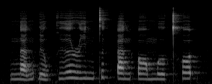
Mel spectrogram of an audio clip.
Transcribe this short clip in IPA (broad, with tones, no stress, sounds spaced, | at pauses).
n a˨˩˦ n ɗ ə˨˩ w k ɨ˧˥ ə̯ ɹ i˧ n t̪ ə˦˥ k̚ ʔ a˧ n ʔ ɔ˧ m o˧ t̪ʰ ɔ˦˥ t̚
